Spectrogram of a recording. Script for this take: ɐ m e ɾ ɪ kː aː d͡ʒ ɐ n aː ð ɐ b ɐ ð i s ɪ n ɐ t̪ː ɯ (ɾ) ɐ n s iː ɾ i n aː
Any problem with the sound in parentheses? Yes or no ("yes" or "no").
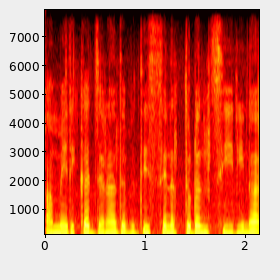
yes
